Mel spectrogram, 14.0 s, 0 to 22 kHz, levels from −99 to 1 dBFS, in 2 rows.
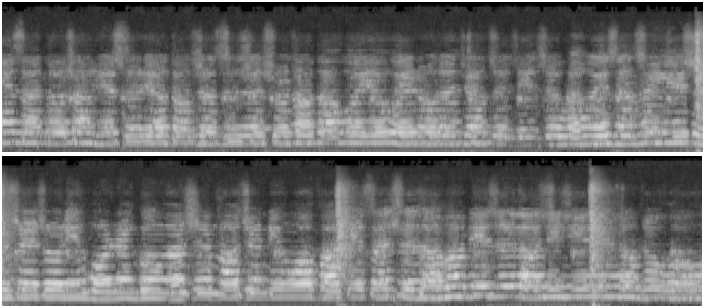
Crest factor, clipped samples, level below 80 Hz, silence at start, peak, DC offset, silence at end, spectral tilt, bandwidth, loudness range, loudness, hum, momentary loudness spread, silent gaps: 20 dB; under 0.1%; -52 dBFS; 0 s; -2 dBFS; under 0.1%; 0 s; -1.5 dB/octave; 19 kHz; 4 LU; -22 LUFS; none; 7 LU; none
